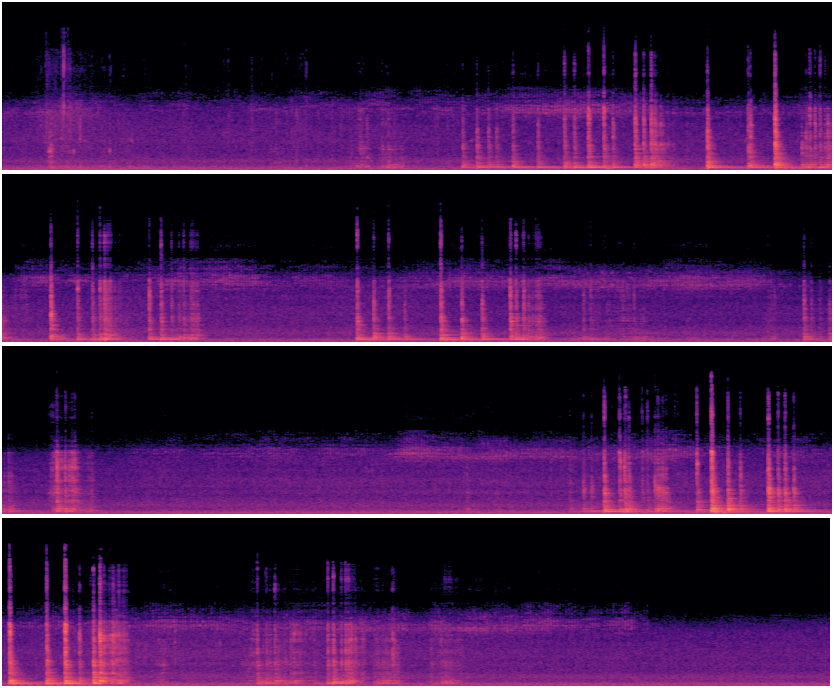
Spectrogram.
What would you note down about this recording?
empty beer can svaying in a strong wind - probably as "device" to scare out wild animals from the garden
